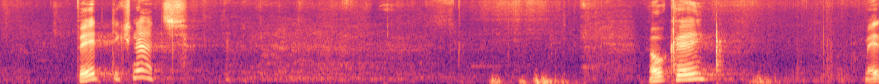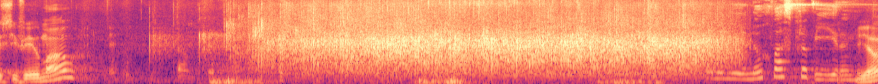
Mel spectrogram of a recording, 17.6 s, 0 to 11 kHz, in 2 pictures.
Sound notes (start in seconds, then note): 2.3 laughter from the audience; 10.2 applause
